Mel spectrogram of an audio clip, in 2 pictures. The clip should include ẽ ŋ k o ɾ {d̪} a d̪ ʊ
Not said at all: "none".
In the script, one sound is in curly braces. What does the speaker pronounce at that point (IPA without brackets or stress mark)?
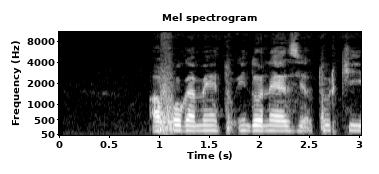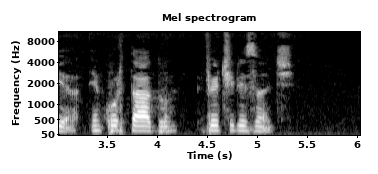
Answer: t̪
